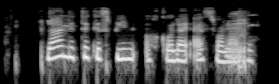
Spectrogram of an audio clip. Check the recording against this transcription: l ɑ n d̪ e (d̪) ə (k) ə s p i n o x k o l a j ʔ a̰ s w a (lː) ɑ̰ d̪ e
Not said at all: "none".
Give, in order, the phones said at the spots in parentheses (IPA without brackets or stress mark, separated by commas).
t̪, k, l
